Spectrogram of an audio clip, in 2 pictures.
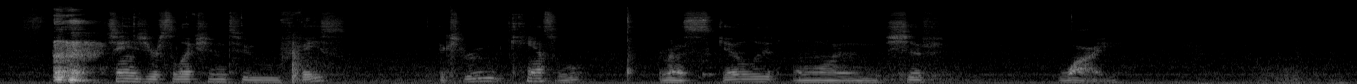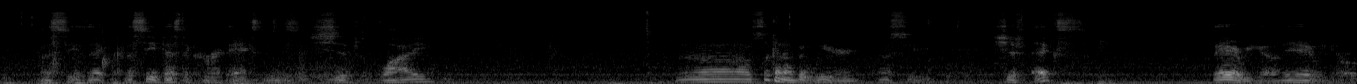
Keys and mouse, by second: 0.8 ctrl+Tab, 4.6 e, 6.4 s, 14.5-17.2 middle drag, 16.1 s, 22.9 s.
